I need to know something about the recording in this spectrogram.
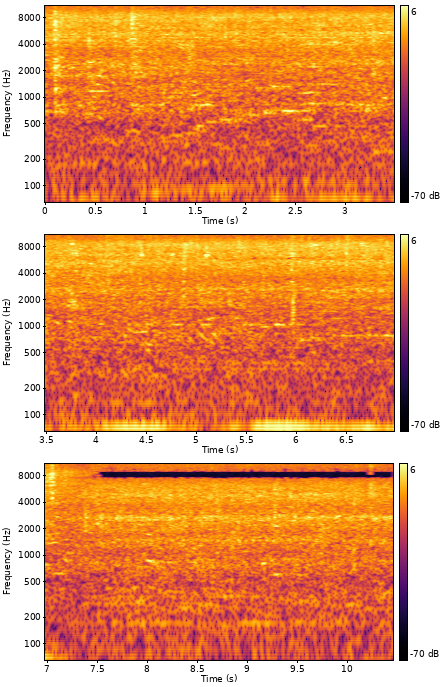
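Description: Busy street ambience by a bus and taxi stop: a low rumble of road traffic that swells twice, about four and six seconds in, with background chatter of passers-by.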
